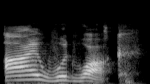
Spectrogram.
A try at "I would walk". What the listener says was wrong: now the L in walk is silent.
